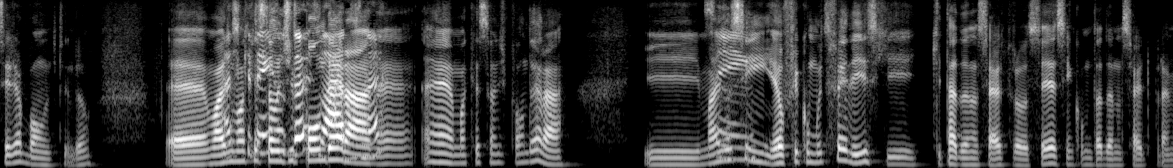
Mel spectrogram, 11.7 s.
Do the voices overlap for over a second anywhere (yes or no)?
yes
